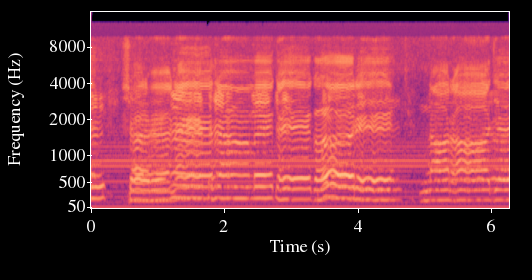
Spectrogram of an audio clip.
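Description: A voice chanting Sanskrit puja mantras in a melodic, sing-song recitation, breaking off briefly near the start and again about five seconds in. A steady low hum runs underneath.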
